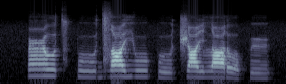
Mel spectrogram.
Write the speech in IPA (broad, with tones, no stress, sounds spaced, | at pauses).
ʕ oː˦ t͡s p uː˧ d͡z ɑ˦ j uː˦ p uː˧ t͡ʃ ɑ˦ i̯ l ɑ˧ ɾ o˨ p ʉ˧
